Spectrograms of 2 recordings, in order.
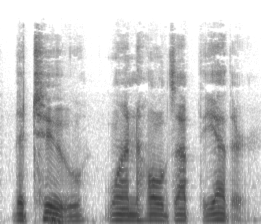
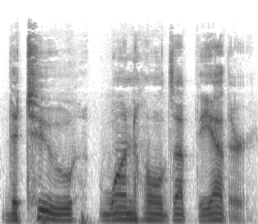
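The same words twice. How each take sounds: The two takes are said the same way.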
